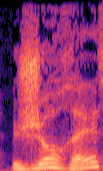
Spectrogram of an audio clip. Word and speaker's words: aurais: J'aurais, so final S, not pronounced.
